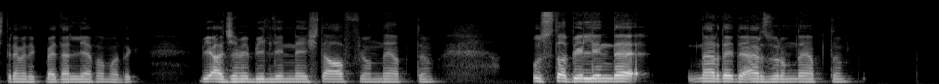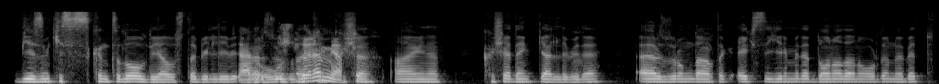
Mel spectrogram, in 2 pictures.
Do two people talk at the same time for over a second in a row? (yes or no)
yes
